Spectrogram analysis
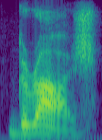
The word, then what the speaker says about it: garage: Okay, in England, okay, or in the UK, okay, they pronounce it garage. All right, but in the United States, we say garage. Okay, it's the same word, but the stress is at the end.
